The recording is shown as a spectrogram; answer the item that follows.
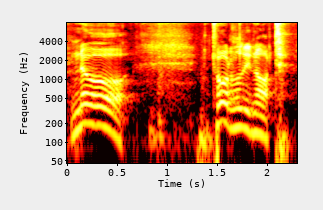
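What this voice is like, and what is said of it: Bad put-on Irish accent. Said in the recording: “That's a bad Irish accent right there... Sounds like Scottish.”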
